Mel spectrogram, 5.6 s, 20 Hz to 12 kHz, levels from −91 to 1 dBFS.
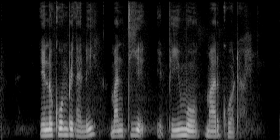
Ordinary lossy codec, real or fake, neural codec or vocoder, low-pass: none; fake; codec, 24 kHz, 0.9 kbps, WavTokenizer, small release; none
